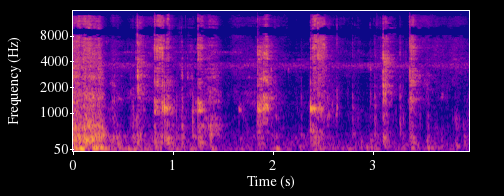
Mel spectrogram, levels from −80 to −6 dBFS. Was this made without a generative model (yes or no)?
no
